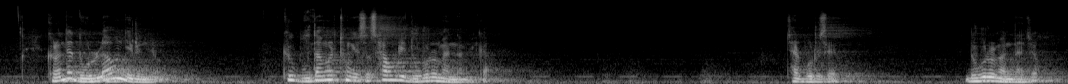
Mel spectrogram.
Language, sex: Korean, male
